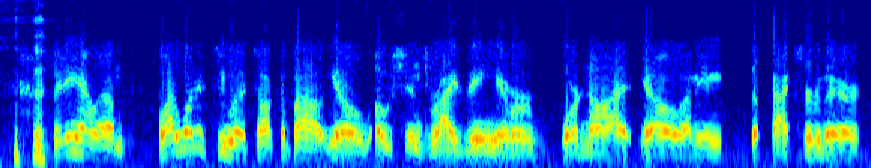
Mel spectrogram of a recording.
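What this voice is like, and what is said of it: Scratchy, strained voice. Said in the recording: “pardon my voice if it gets a little scratchy. I went to the NASCAR race yesterday, and I was just screaming a little bit.”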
